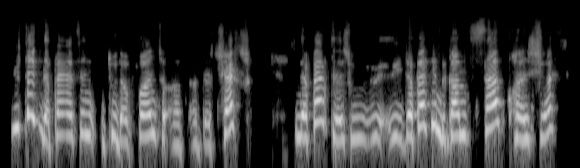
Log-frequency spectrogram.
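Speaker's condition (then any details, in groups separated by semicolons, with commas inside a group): Cerebral palsy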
